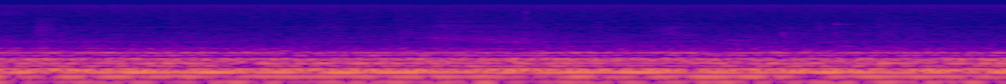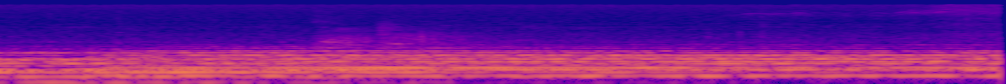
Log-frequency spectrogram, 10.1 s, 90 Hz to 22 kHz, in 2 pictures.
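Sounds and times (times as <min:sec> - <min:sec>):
sustained keyboard pad chord: 0:00.0 - 0:10.0.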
